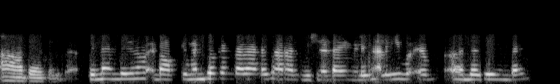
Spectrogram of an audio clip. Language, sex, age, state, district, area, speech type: Malayalam, female, 30-45, Kerala, Palakkad, urban, conversation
